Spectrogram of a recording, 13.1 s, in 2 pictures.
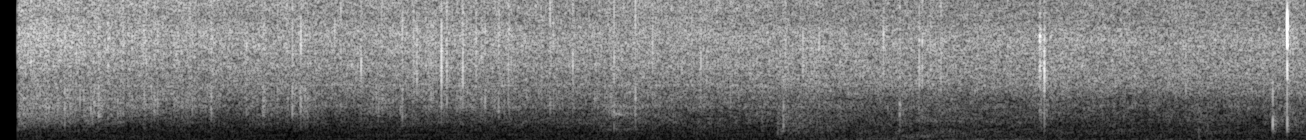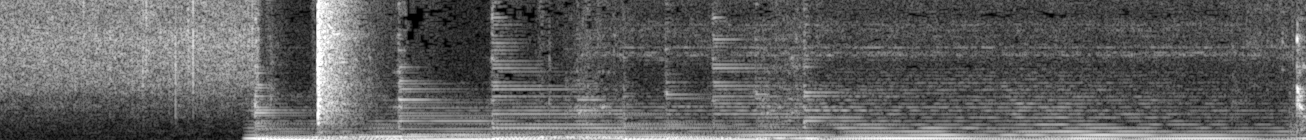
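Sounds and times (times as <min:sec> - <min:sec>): meat frying in a pan: 0:00.1 - 0:07.8.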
